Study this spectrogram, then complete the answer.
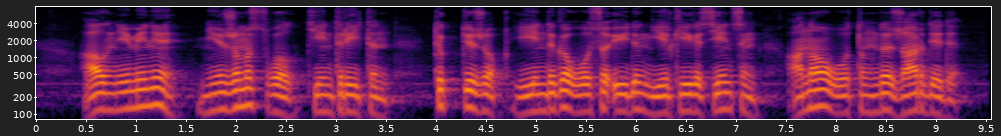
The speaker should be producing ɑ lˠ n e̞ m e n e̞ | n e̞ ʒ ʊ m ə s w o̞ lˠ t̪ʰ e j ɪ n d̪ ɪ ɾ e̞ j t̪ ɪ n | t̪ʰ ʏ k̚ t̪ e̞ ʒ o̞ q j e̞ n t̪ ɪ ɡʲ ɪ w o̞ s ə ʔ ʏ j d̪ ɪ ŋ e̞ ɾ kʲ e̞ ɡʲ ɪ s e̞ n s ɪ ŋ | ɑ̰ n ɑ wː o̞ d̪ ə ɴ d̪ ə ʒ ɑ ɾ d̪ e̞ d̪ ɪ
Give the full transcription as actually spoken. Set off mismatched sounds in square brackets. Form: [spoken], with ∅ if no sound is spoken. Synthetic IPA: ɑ lˠ n e̞ m e n e̞ | n e̞ ʒ ʊ m ə s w o̞ lˠ t̪ʰ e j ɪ n [t̪] ɪ ɾ e̞ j t̪ ɪ n | t̪ʰ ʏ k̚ t̪ e̞ ʒ o̞ q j e̞ n [d̪] ɪ ɡʲ ɪ w o̞ s ə ʔ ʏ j d̪ ɪ ŋ e̞ ɾ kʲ e̞ ɡʲ ɪ s e̞ n s ɪ ŋ | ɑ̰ n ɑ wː o̞ [t̪] ə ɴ d̪ ə ʒ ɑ ɾ d̪ e̞ d̪ ɪ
